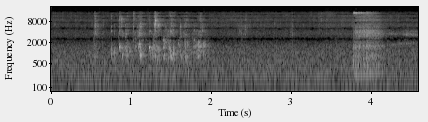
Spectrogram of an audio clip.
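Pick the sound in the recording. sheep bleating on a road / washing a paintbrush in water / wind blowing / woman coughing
washing a paintbrush in water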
